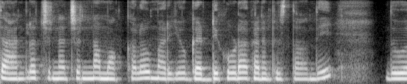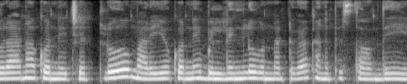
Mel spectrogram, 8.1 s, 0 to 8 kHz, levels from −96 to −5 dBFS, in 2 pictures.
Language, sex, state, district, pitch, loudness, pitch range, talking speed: Telugu, female, Andhra Pradesh, Srikakulam, 200 Hz, -15 LUFS, 195-215 Hz, 125 wpm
